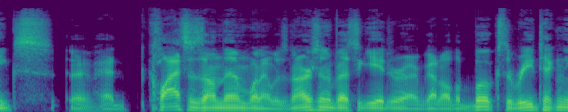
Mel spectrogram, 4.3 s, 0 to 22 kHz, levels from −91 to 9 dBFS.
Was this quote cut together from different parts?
yes; 1 cut; at 1.0 s

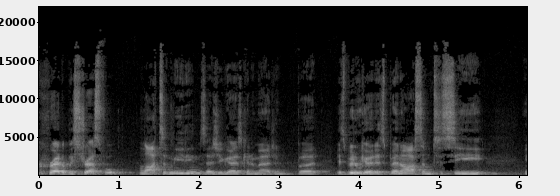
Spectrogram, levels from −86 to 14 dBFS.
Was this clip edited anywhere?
yes; 3 cuts; at 1.3 s, 3.6 s, 4.0 s

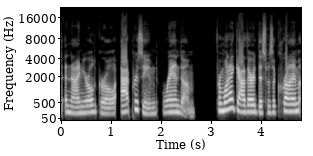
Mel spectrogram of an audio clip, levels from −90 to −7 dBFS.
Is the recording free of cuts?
yes; 0 cuts

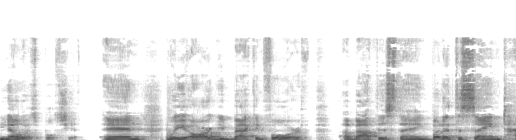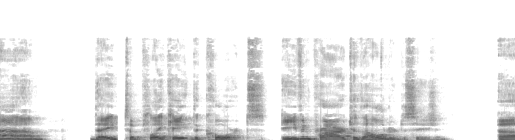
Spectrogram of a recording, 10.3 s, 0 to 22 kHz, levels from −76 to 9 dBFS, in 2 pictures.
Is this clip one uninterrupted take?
no; 2 cuts; at 1.7 s, 6.3 s

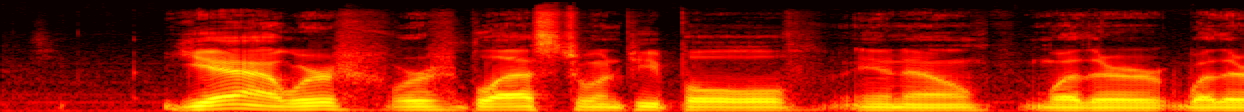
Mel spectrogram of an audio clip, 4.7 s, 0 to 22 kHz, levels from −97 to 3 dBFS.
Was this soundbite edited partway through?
yes; 1 cut; at 1.7 s

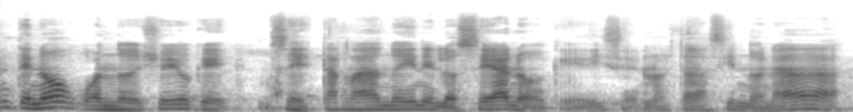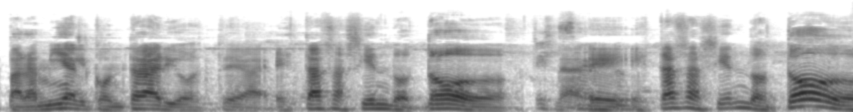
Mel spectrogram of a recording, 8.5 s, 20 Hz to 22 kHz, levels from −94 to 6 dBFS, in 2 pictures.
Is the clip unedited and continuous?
no; 4 cuts; at 1.2 s, 3.2 s, 4.3 s, 6.9 s

